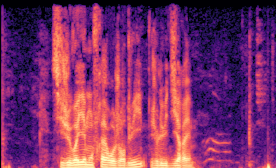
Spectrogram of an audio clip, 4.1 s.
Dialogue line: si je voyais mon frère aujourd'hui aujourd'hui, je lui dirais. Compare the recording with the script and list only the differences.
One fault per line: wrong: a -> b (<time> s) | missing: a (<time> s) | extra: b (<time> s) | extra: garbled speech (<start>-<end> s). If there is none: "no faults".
missing: aujourd'hui (2.2 s)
